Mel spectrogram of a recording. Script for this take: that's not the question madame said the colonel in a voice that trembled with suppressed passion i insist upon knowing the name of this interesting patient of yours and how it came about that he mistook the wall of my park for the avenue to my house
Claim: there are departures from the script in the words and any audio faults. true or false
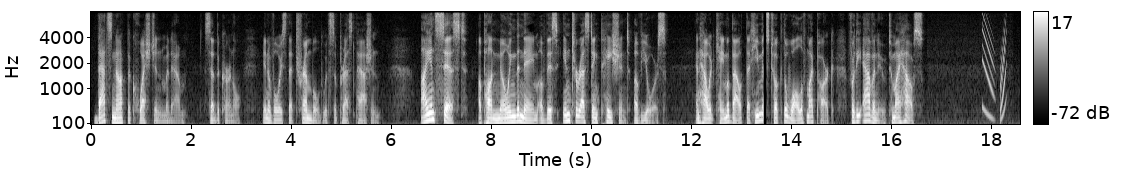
true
